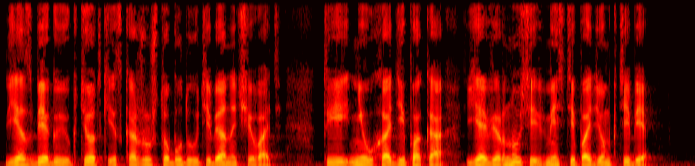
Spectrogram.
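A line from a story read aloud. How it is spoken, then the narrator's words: Cheerful. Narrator (Russian): весело сказал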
